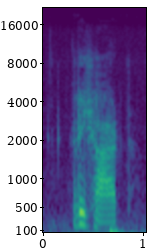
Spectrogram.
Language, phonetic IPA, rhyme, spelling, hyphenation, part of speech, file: Hungarian, [ˈriɦaːrd], -aːrd, Richárd, Ri‧chárd, proper noun, Hu-Richárd.ogg
- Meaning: a male given name, equivalent to English Richard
